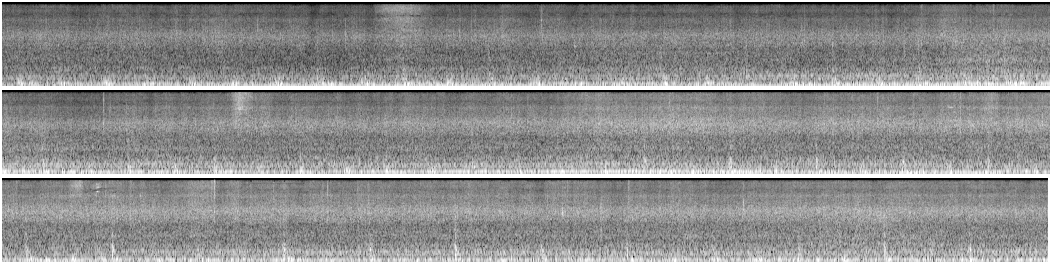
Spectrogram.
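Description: Car interior noise while driving on a rain-soaked road in a downpour: a steady low rumble of engine and tyres, with the hiss of tyre spray and rain on the car.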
